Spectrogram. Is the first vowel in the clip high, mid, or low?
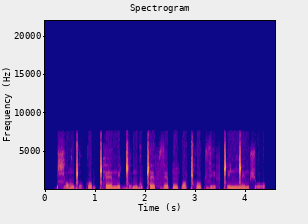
mid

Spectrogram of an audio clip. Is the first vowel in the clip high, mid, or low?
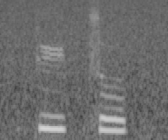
high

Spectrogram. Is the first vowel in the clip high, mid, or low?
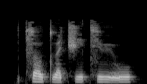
mid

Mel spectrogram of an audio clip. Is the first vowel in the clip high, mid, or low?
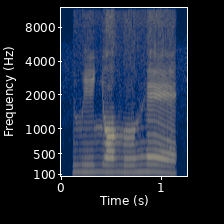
high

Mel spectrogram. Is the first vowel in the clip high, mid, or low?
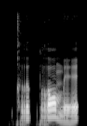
high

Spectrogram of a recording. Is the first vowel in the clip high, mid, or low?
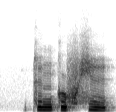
high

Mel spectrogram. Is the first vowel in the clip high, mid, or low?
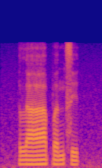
low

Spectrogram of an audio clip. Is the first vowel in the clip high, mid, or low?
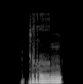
high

